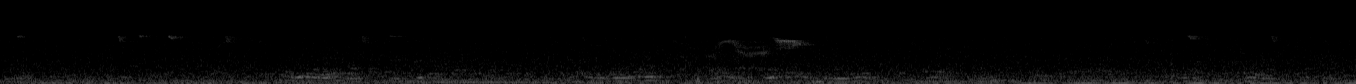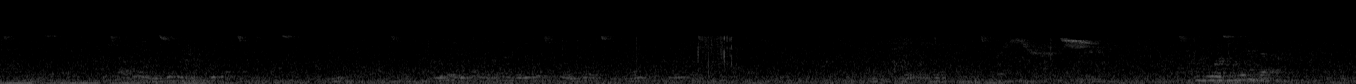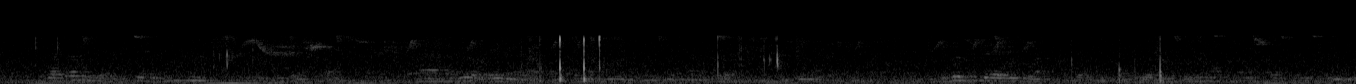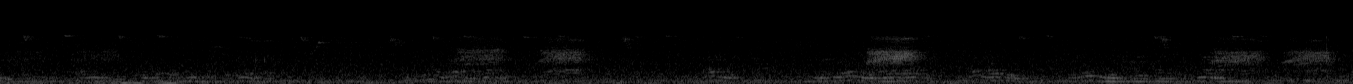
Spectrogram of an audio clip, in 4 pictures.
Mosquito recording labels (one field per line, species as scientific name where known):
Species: no mosquito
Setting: insect culture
